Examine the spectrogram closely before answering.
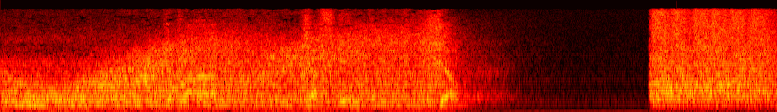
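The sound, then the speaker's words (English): Rapid automatic gunfire, a dense, loud burst of shots sustained for about four seconds before cutting off, then a short quiet gap before another loud burst starts. “Nice shooting.”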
